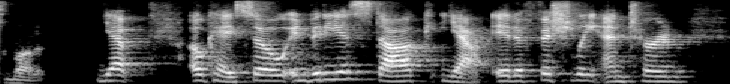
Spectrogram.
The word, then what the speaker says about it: Nvidia: say nid I say Nidia there's no I between it's just n and Nvidia okay Nvidia um so it's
